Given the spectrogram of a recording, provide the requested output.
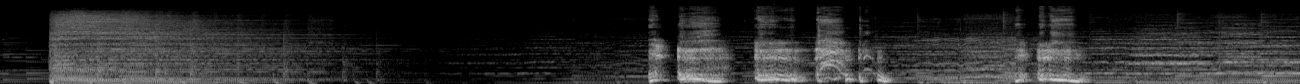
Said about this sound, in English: Something like hacking over this beautiful song. We gotta get you the cough button. You could just edit that out.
